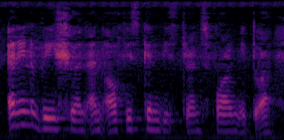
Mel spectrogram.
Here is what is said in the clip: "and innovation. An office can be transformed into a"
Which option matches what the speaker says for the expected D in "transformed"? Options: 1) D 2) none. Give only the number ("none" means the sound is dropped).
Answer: 2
